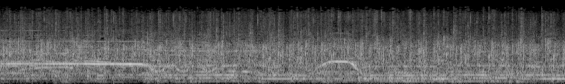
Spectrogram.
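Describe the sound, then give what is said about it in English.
An audience applauds and cheers for a comedian: a dense, steady wash of clapping and crowd noise holding at an even, loud level throughout. “Let's hear it right now for Sasheer Zamata, guys. Give it up for Sasheer.”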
